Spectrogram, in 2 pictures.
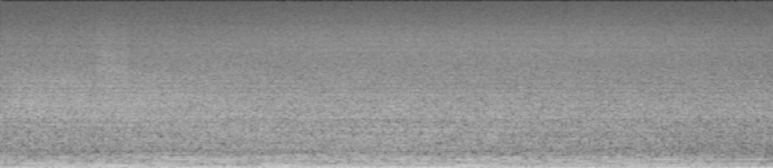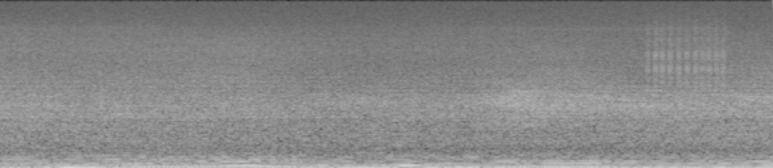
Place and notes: small omni mics in an empty tube..resonances of the near traffic.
